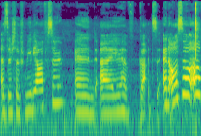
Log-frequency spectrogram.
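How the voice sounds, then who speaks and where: The speaker here is a woman. She talks with a fairly high pitch. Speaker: college student vlogger. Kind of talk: casual vlog monologue. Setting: dorm room. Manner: fast; rambling with fillers.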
